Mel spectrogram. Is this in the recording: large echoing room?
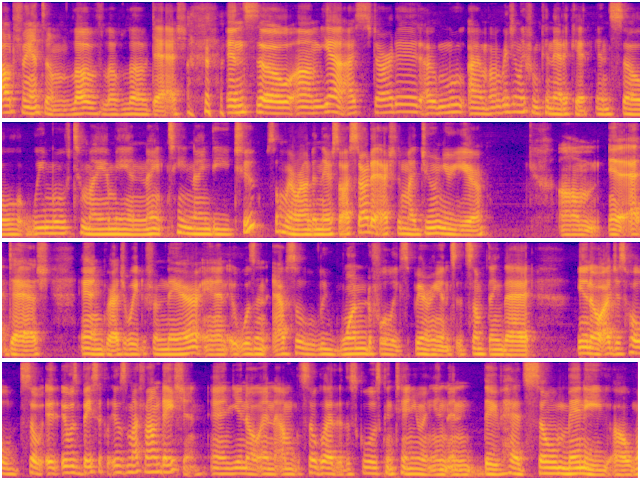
no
